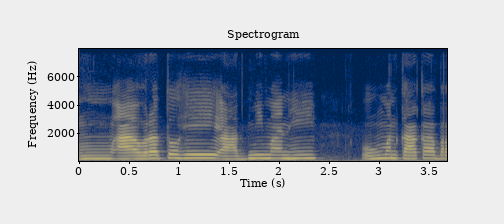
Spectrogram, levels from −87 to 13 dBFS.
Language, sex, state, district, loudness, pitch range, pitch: Chhattisgarhi, female, Chhattisgarh, Bastar, -16 LUFS, 220-250 Hz, 240 Hz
